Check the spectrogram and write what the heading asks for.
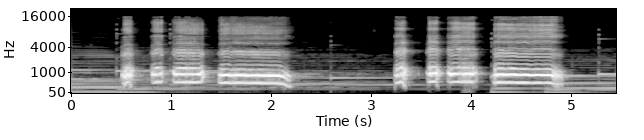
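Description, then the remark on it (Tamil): A rooster perched in a tree crows twice in a row in the morning in the town of Madikeri, each a loud cock-a-doodle-doo of short choppy notes ending in a long drawn-out final call, separated by a brief quiet pause. “ஒரு நாள் காலையில அந்த ஊர்ல சேவல் ஒன்று மரத்து மேலே உக்காந்து பல தடவை”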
